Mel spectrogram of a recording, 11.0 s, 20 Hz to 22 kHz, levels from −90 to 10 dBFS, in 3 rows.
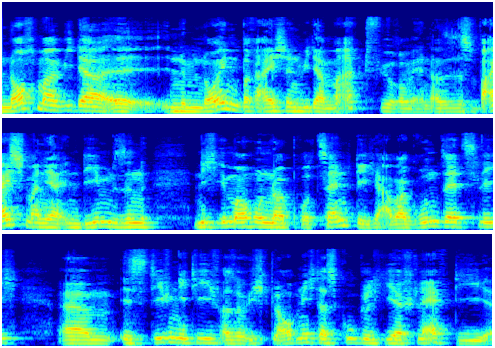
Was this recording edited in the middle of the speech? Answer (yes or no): no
